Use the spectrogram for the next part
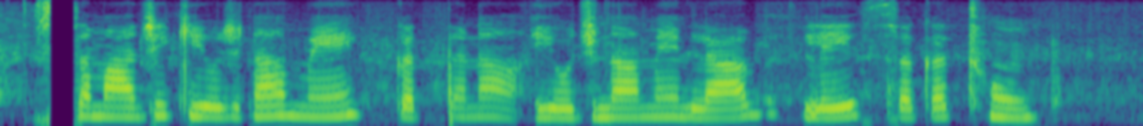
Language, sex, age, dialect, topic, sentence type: Chhattisgarhi, female, 18-24, Northern/Bhandar, banking, question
